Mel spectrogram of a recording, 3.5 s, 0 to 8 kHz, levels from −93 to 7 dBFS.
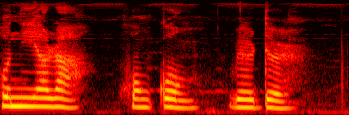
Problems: low volume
